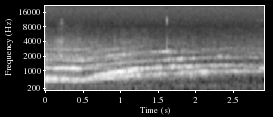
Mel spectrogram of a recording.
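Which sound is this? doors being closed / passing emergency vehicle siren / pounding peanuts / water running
passing emergency vehicle siren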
